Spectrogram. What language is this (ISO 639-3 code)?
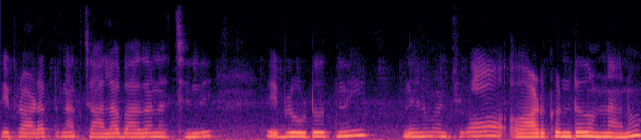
tel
